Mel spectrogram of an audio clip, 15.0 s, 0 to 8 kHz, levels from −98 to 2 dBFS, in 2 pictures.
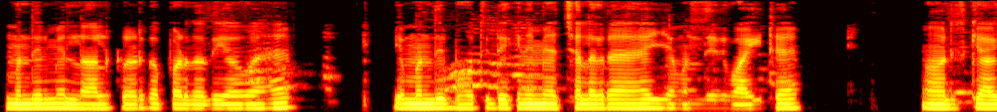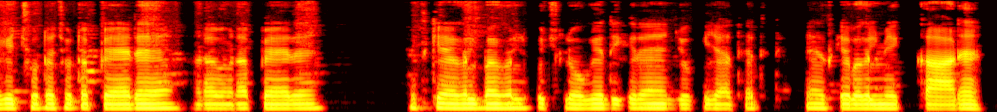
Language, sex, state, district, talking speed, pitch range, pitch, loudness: Hindi, male, Bihar, Saharsa, 200 wpm, 110-120 Hz, 115 Hz, -19 LUFS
